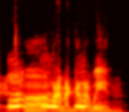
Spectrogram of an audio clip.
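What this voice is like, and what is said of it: Waluigi cartoon character voice. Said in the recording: “your Waluigi impression ... That's pretty good.”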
